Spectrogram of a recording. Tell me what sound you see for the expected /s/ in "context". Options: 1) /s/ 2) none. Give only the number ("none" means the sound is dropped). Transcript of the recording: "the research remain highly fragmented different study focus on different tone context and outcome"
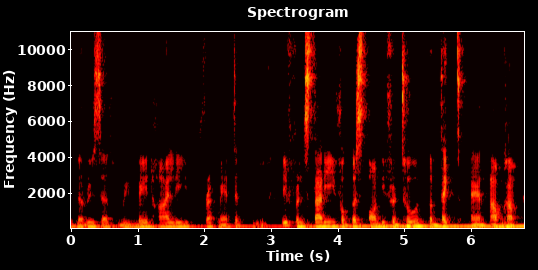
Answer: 2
